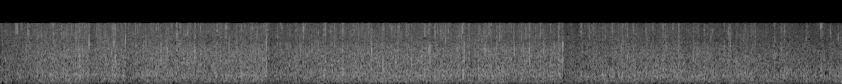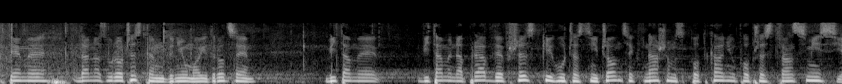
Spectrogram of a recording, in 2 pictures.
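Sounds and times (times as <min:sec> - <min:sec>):
loud applause: 0:00.0 - 0:11.3
speech: 0:08.5 - 0:11.1, 0:11.7 - 0:16.8.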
